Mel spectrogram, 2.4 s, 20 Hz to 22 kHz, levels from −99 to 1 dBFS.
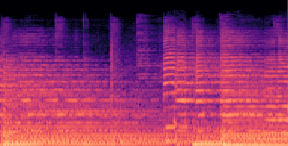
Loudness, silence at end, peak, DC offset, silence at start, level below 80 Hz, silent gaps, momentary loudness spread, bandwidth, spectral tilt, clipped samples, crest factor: -20 LUFS; 0 s; -4 dBFS; under 0.1%; 0 s; -24 dBFS; none; 7 LU; 11.5 kHz; -6.5 dB/octave; under 0.1%; 14 dB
